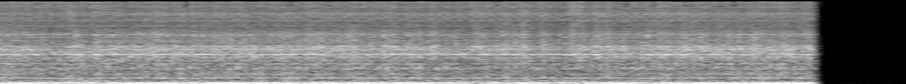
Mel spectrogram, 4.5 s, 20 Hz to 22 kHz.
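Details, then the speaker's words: Sea-Doo 951 DI two-stroke during custom rebuild troubleshooting, idling with low but steady air-injection pressure (should be 80 psi); loud idle with slightly uneven, lumpy beat, no surge; rough idle, owner suspects the air pressure regulator. "now it'll the pressure will go up when i rev it but um still runs a little bit rough and so at this point maybe i have it isolated down to the uh the air pressure regulator"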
